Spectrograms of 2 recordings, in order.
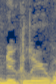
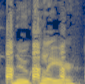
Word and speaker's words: nuclear: In America, we say nuclear.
